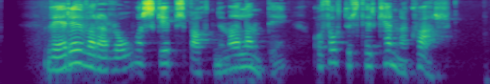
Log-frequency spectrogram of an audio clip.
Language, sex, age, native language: Icelandic, female, 30-39, Icelandic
